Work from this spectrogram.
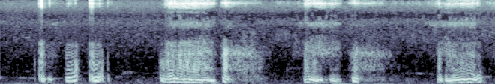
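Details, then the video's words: A sleeping Chihuahua named Betty snores in uneven bursts: quick short snuffles, then longer, gravelly, vibrating breaths repeated roughly every one to two seconds. "Как храпит Чихуахуа Бетти"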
